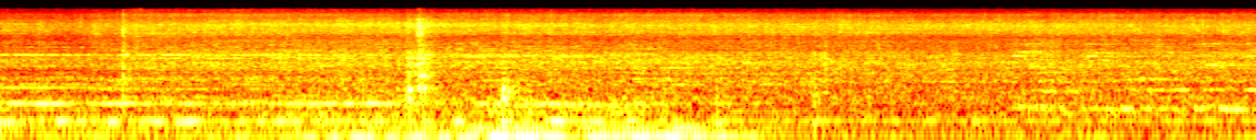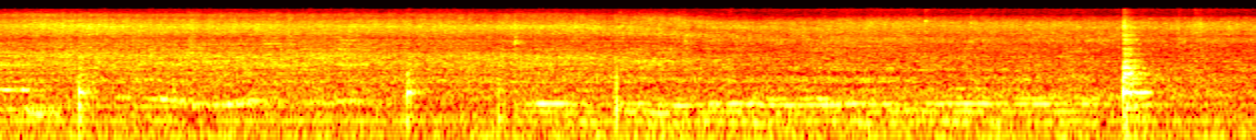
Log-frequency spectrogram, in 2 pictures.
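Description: Cleaned goat intestine pieces sizzling steadily in hot oil and masala in a pressure cooker as they are added, with a couple of sharp clicks about two seconds in and near the end.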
